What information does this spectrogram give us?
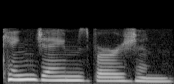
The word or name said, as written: King James Version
